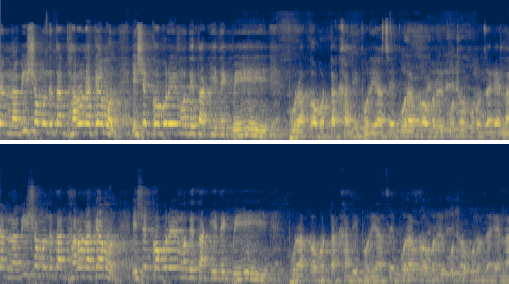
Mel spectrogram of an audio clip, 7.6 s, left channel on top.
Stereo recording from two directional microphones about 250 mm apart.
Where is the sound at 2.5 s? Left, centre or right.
Left.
